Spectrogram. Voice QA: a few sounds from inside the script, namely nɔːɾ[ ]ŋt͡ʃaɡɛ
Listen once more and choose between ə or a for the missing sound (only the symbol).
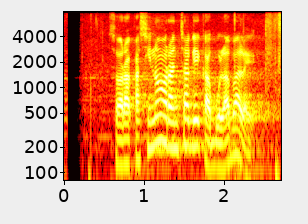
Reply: a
